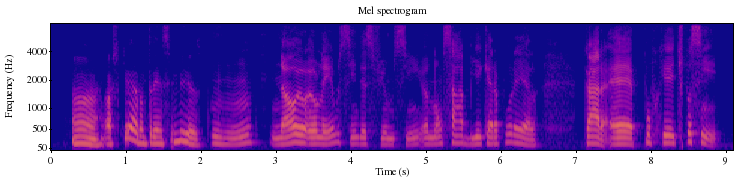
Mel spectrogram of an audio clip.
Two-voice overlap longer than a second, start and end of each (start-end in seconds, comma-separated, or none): none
